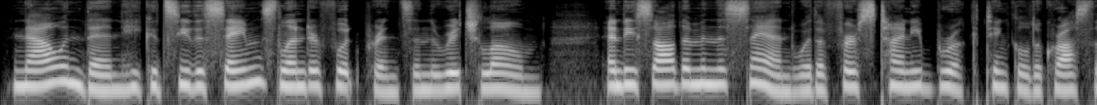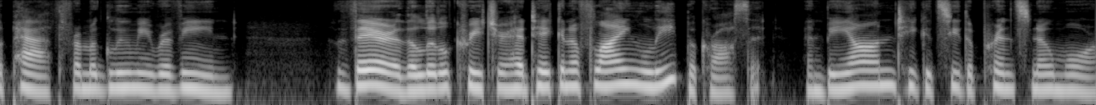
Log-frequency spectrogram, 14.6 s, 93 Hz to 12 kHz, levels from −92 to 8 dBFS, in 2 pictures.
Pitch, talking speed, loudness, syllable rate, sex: 205 Hz, 225 wpm, -17 LUFS, 5.3 syllables/s, female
